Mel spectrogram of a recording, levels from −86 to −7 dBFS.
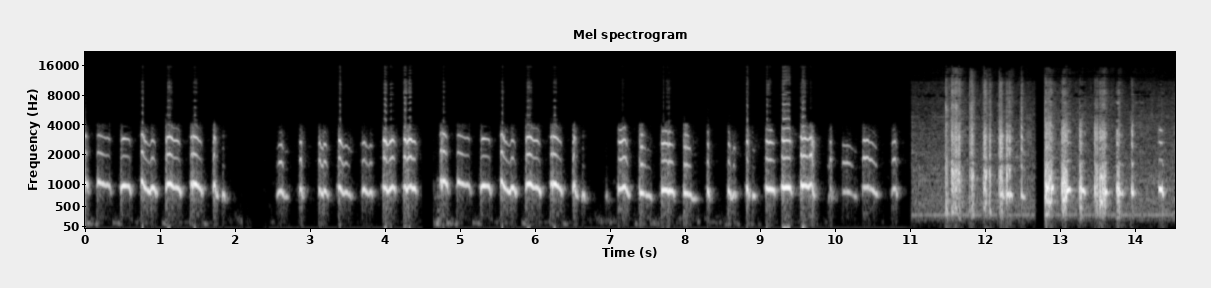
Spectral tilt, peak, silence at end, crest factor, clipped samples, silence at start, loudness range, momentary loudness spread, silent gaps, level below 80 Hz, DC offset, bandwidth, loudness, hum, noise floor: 0.5 dB/octave; 0 dBFS; 0.1 s; 16 dB; under 0.1%; 0 s; 3 LU; 12 LU; 2.21-2.44 s, 4.50-4.63 s, 12.72-12.78 s; -60 dBFS; under 0.1%; 15 kHz; -16 LUFS; none; -42 dBFS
